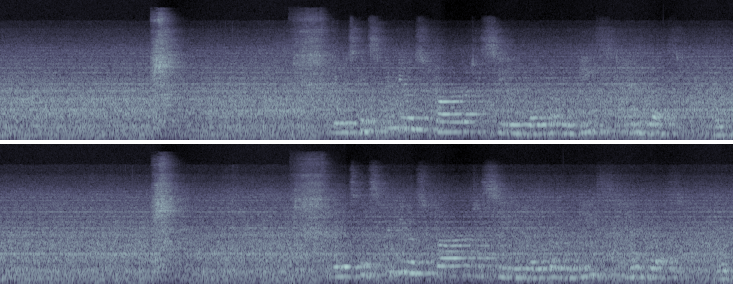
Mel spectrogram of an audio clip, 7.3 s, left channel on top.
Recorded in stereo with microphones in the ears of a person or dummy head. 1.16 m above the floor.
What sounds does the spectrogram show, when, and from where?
1.5 s keys jangling: 45° left (ahead or behind), 0.7 m; by 3.2 s 50° left (ahead or behind), 1.6 m
3.3 s a woman speaking: 50° left (ahead or behind), 0.9 m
